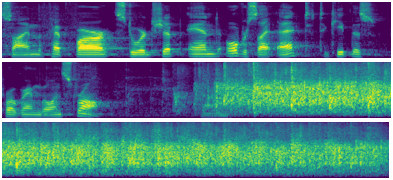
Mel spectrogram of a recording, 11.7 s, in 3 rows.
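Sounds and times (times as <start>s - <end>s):
speech: 0.1s - 5.0s
audience applause: 5.6s - 11.6s.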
